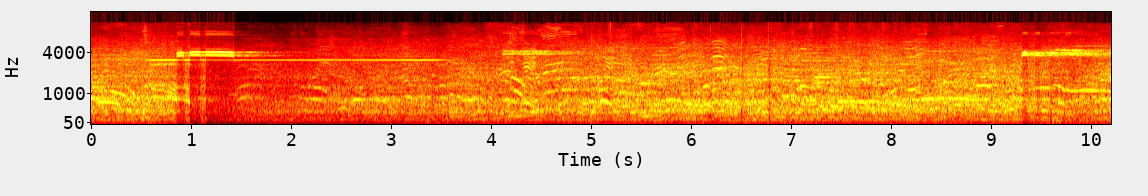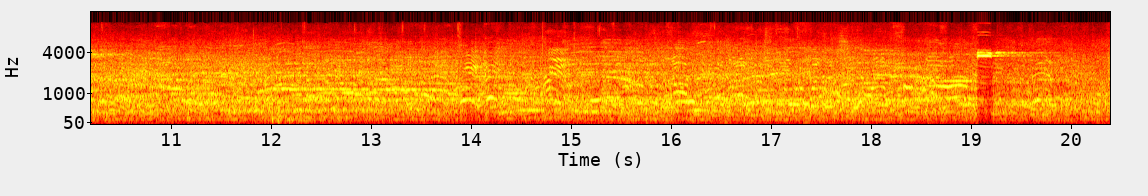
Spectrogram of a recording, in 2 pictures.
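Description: A referee's whistle blows in short sharp blasts.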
